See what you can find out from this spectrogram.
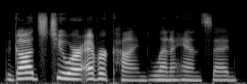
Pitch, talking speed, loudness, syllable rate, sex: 220 Hz, 195 wpm, -18 LUFS, 5.3 syllables/s, female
